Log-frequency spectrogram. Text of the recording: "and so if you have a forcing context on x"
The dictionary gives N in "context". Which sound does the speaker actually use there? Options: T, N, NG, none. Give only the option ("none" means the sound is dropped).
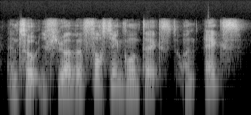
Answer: N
